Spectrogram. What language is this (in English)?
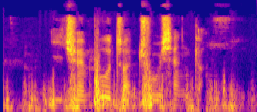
Chinese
